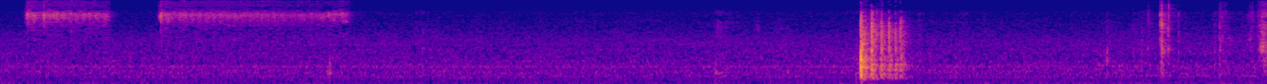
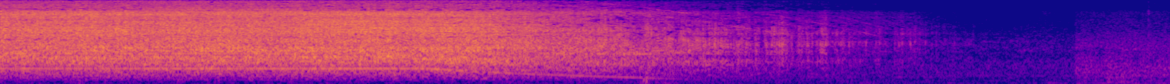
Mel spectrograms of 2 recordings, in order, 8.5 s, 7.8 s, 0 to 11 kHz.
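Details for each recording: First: Maktec MT960 4-inch angle grinder, removed inner drive gear bearing spun by hand: dry, hissing rasp that dies away; worn rough bearing causing the grinder noise, would eventually break and damage the gear; replaced with sealed 6201RS. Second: Maktec MT960 4" angle grinder after replacing the bevel gear and spindle bearings: clean steady whine, then smooth falling coast-down with no rumble or grinding; grinder runs healthy.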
